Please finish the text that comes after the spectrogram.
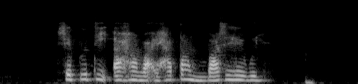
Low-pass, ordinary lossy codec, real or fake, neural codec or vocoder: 7.2 kHz; Opus, 16 kbps; real; none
